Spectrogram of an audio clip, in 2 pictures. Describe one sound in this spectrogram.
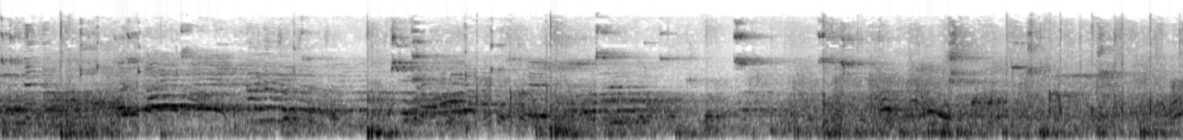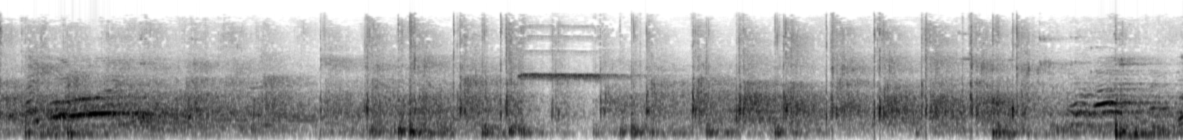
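A volleyball is struck hard with hands, echoing in a large hall.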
